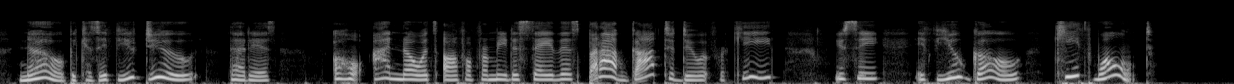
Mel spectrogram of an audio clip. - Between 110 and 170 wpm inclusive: Yes, average, 155 wpm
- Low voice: No, high, 230 Hz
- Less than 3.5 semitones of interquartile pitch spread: No, average, 5.0 semitones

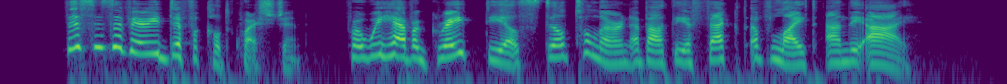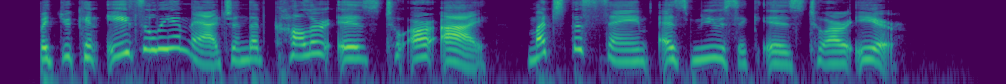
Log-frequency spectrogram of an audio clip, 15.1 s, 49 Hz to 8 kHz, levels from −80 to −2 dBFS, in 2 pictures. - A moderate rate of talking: Yes, average, 170 wpm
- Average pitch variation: No, wide, 7.5 semitones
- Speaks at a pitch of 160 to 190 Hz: No, high, 235 Hz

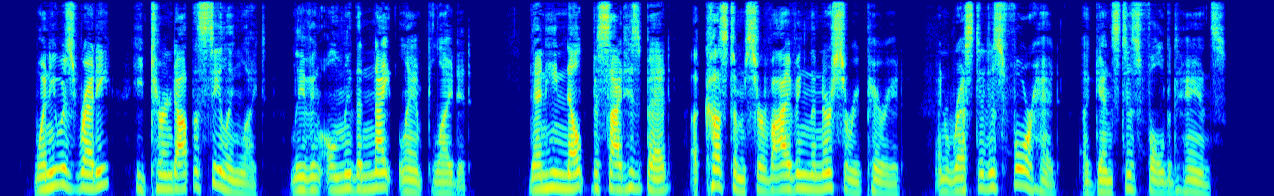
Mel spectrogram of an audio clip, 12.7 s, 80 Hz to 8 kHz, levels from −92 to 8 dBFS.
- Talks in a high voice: No, medium, 150 Hz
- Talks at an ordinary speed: Yes, average, 160 wpm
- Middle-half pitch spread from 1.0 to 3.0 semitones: No, average, 4.1 semitones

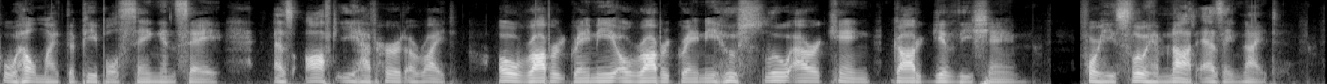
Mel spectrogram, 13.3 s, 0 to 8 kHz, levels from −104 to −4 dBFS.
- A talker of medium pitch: No, low, 105 Hz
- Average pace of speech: Yes, average, 160 wpm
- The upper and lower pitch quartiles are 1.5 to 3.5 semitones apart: Yes, average, 3.2 semitones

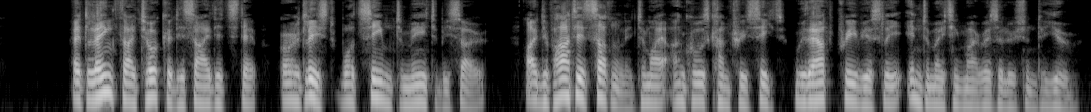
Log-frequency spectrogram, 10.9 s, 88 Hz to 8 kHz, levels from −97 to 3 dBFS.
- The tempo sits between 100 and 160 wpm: No, average, 170 wpm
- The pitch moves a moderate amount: Yes, average, 3.9 semitones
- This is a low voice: Yes, low, 130 Hz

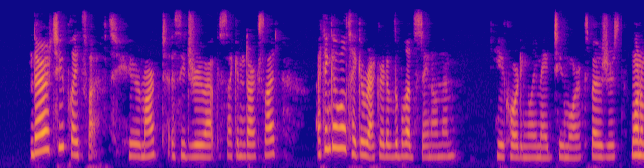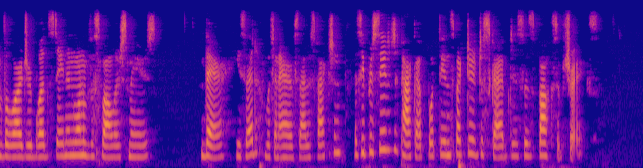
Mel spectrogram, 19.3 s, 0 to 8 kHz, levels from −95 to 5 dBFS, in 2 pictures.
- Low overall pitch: No, high, 220 Hz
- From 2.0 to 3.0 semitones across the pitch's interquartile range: Yes, narrow, 2.6 semitones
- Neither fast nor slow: No, fast, 215 wpm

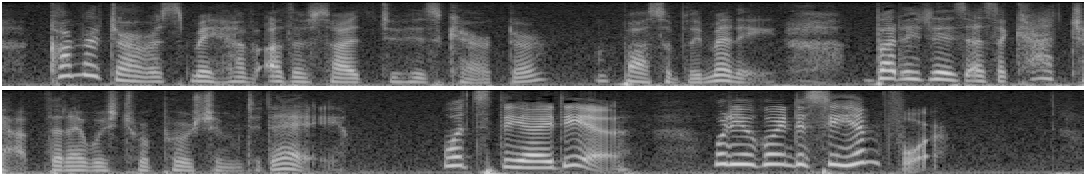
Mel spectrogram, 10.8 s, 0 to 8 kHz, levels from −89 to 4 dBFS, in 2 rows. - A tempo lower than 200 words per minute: No, fast, 205 wpm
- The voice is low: No, medium, 185 Hz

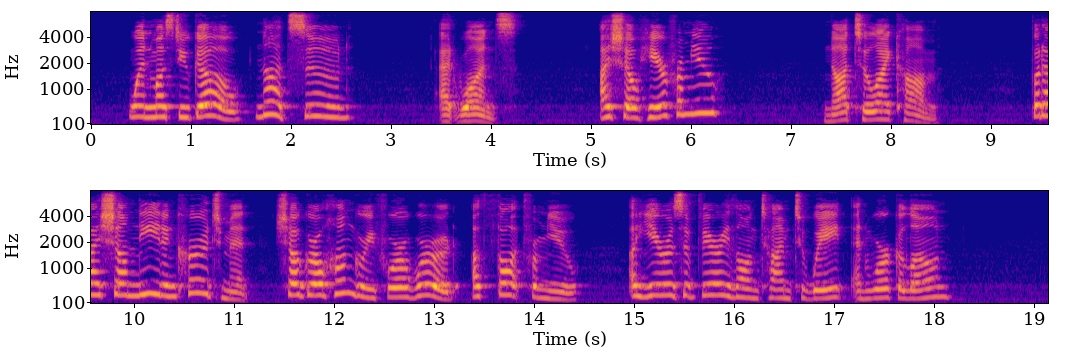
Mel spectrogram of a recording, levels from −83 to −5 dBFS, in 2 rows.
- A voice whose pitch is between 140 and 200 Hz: No, very high, 270 Hz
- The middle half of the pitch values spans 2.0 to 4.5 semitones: Yes, average, 4.1 semitones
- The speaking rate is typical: No, slow, 130 wpm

